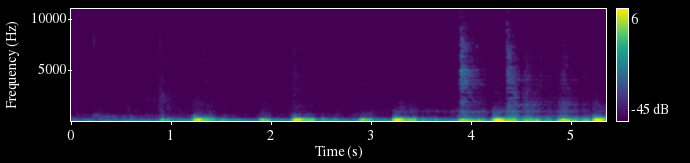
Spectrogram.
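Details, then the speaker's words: Normal heart sounds at the aortic area: a regular heartbeat at 60 per minute with a single first sound and a louder second sound. "pasemos al área aórtica donde s1 se oculta Como ruido único nótese que s2 es más sonoro que s1 escuchamos primero 60 latidos por"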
